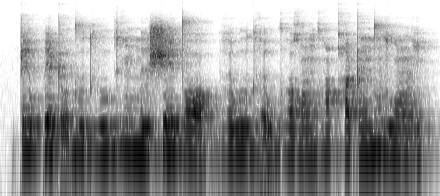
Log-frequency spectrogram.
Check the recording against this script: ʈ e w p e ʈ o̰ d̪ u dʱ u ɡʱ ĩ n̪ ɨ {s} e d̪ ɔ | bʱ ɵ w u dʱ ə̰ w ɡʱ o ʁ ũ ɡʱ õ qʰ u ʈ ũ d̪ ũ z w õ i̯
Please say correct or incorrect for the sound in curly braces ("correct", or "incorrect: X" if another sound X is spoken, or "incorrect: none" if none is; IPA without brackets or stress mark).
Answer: incorrect: ʃ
